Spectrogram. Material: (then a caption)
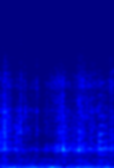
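Fried pastry. A freshly fried vegetable spring roll with a pastry wrapper is broken open, giving a dense, bright crackling crunch across the whole clip. The crunch is steady with small peaks, and its crispness shows the roll is well fried.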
